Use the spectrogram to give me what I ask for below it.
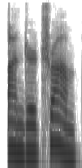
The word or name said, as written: undertrump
